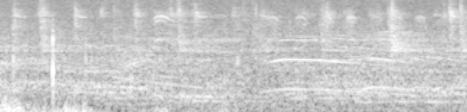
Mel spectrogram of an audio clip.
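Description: Birds chirping with many short whistled calls, over a low rumble near the start and a single sharp knock about a quarter of a second in.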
